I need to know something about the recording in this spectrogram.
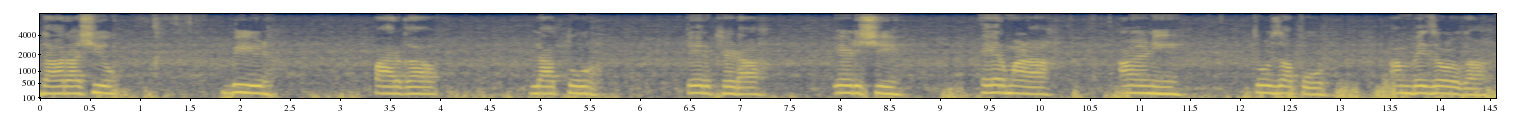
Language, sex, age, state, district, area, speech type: Marathi, female, 45-60, Maharashtra, Osmanabad, rural, spontaneous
